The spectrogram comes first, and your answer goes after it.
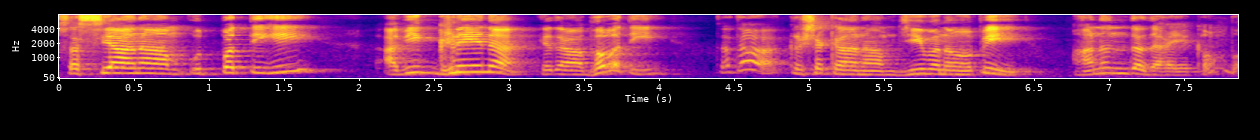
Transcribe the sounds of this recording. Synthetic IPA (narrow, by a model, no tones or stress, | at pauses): sɐsjaːnaːmut̪̚pɐt̪ːiɦi | ɐ̰ʋiɡʱɳeːnɐjɐd̪aːbʱɐʋɐt̪i | t̪ɐt̪ʰakɾɪʂɐkaːnaːmd͡ʒiːʋɐnɐmɐpi | aːnɐnd̪ɐd̪aːjɐkɐmbʱ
